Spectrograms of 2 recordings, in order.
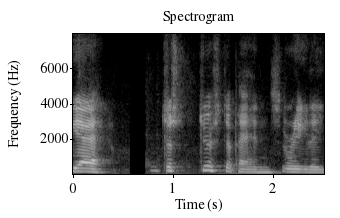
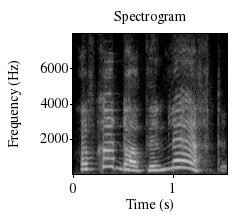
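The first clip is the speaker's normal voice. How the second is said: very high, drawn-out melodramatic cry; mock dramatic wail; 12 semitones higher, slower than usual. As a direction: wail it like an overblown soap line. Acted catchphrase, then sold as T-shirt slogan.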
